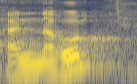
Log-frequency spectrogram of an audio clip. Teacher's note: Walau annahum, walau lau tu maklin, sebab sebelum waw ada fathah, annahum atas nun ada syaddah, wajib al-ghunnah, wajib dengung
